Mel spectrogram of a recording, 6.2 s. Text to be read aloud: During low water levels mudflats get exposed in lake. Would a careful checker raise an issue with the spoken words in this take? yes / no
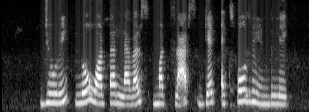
no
